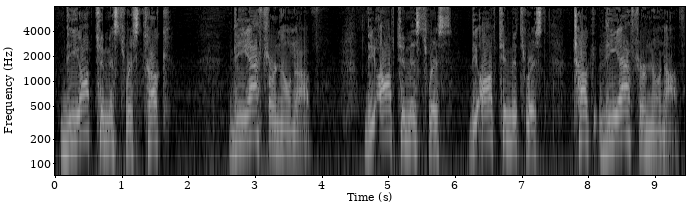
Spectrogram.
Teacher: pronouncing the final sound of the word the as a long E. A long E حكينا هو the vowel sound in the word keep، هذا معناتها long E.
